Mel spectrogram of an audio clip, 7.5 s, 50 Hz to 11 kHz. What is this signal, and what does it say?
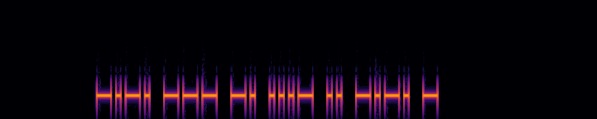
Morse code, heard as a keyed tone, about 20 wpm, 700 Hz. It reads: CONVICT
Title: 7 Letter Words - First 3 Letters Given - 20wpm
